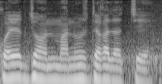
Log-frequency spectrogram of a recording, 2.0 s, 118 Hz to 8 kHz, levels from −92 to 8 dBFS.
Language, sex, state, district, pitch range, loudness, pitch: Bengali, male, Assam, Hailakandi, 140-155 Hz, -15 LUFS, 145 Hz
